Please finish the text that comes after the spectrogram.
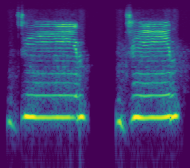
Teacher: उसके बाद क्या होता है कि हम इसके साथ यहाँ पे तालू के साथ लगाने की बजाय हम दांतों के साथ जबान को लगा देते हैं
